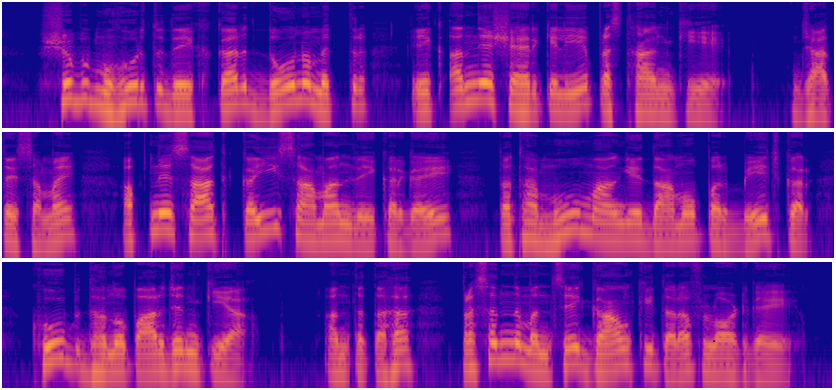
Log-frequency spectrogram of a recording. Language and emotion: Hindi, neutral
